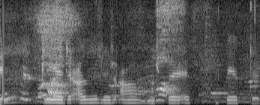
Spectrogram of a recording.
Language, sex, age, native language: Icelandic, female, 9, Icelandic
